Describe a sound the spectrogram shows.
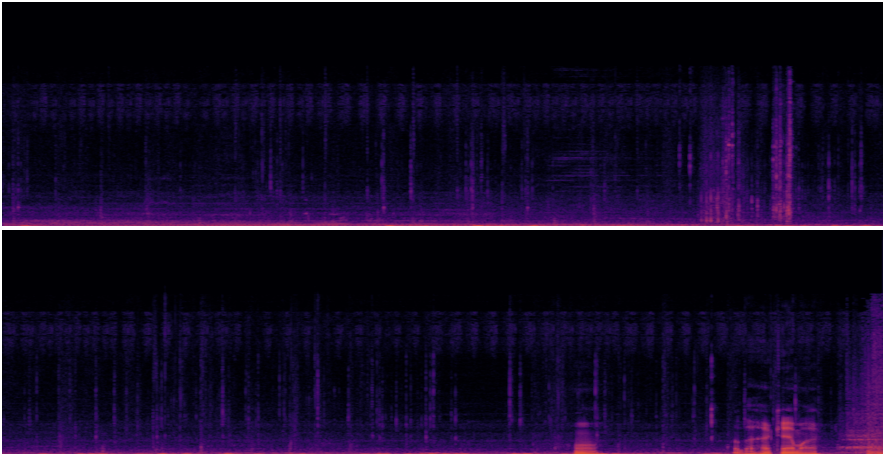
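Footsteps crunch on gravel and rock.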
